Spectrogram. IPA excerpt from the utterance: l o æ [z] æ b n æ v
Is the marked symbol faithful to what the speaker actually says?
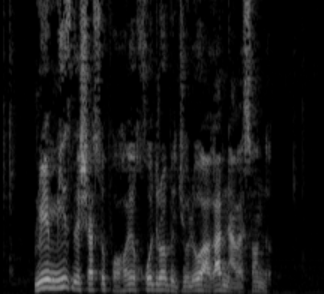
no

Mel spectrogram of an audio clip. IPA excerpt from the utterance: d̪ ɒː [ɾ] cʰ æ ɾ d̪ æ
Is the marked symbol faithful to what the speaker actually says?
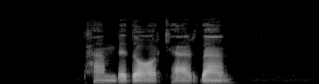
yes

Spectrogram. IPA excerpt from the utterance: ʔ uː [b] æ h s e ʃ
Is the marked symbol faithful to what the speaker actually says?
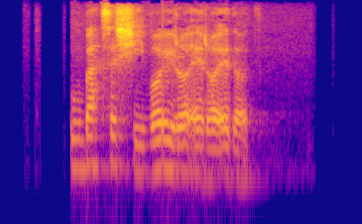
yes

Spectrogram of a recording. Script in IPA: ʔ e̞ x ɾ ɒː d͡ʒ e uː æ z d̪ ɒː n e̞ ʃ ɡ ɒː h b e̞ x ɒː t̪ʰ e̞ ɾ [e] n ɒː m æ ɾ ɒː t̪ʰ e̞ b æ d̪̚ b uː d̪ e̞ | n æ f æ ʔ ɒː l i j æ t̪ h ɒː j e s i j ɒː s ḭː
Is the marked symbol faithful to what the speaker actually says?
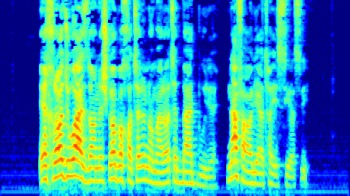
yes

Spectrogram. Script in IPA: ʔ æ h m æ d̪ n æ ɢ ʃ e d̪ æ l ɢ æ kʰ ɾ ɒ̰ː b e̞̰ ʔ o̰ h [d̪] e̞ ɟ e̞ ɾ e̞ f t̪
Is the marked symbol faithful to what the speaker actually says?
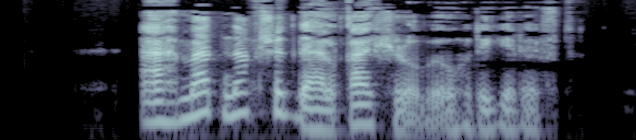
yes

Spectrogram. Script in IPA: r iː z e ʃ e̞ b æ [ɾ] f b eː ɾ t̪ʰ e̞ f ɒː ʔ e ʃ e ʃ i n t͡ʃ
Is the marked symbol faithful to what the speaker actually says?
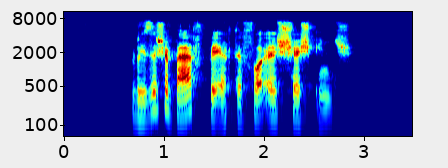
yes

